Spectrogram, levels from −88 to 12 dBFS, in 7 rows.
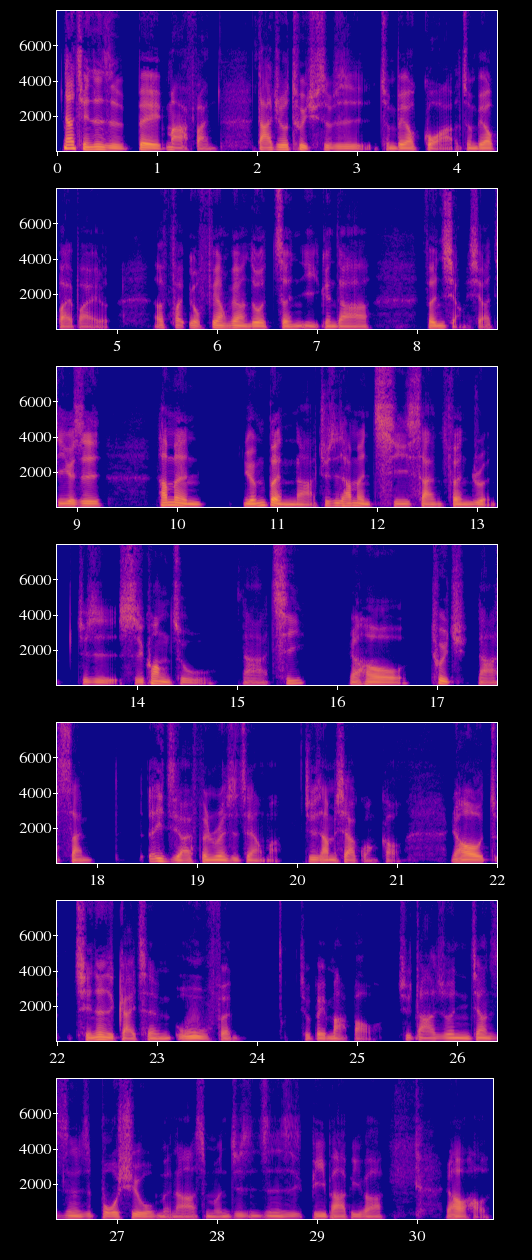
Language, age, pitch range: Chinese, 20-39, 95-115 Hz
